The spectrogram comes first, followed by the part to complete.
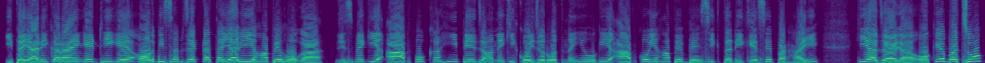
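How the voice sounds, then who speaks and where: A woman's voice: a little high, clear, resonant tone, dry recording, rough recording. A woman teaching a math lesson to students online, repeatedly asking rhetorical questions and answering them herself, and checking in with the class as she goes. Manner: drawn-out, repetitive explanation.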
